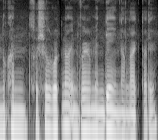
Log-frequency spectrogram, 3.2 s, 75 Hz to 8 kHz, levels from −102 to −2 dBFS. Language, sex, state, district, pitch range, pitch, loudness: Nagamese, male, Nagaland, Kohima, 100-105 Hz, 100 Hz, -19 LUFS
